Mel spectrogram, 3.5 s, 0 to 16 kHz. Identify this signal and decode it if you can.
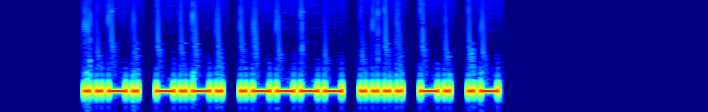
Morse code, heard as a keyed tone, about 40 wpm, 700 Hz. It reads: FC1HNA
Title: DXCC-100 Call Signs - 6 Characters - 40wpm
